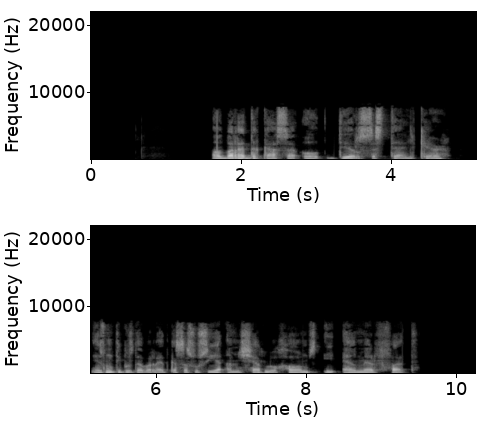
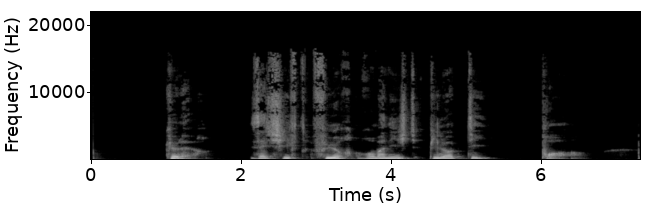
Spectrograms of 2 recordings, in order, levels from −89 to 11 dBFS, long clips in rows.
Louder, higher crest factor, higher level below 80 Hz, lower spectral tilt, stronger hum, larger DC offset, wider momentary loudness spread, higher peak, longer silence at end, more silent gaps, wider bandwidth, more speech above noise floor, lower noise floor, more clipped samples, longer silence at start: about the same, -26 LUFS vs -26 LUFS; about the same, 24 dB vs 20 dB; about the same, -56 dBFS vs -58 dBFS; about the same, -5.5 dB/octave vs -6 dB/octave; neither; neither; second, 11 LU vs 17 LU; first, -2 dBFS vs -8 dBFS; about the same, 0.8 s vs 0.85 s; about the same, 5.04-5.14 s vs 2.02-2.07 s, 5.81-5.85 s; second, 8.2 kHz vs 16.5 kHz; second, 53 dB vs 63 dB; second, -78 dBFS vs -87 dBFS; neither; first, 1.6 s vs 1 s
